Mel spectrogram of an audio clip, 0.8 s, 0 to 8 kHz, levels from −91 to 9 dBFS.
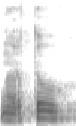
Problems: low volume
